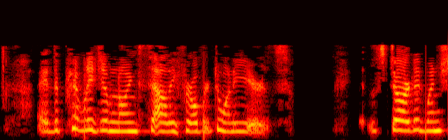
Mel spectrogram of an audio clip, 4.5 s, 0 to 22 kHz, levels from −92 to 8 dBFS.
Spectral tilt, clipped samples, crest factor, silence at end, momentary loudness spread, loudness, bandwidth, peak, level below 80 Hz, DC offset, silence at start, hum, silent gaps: -1 dB/octave; under 0.1%; 18 dB; 0 s; 18 LU; -27 LUFS; 6.2 kHz; -12 dBFS; -70 dBFS; under 0.1%; 0.2 s; none; 2.98-3.32 s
